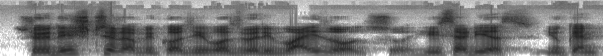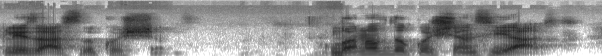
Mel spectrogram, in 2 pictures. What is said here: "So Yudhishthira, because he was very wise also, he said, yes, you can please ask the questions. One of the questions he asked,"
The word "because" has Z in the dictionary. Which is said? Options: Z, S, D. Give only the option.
Z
